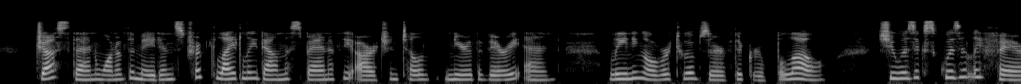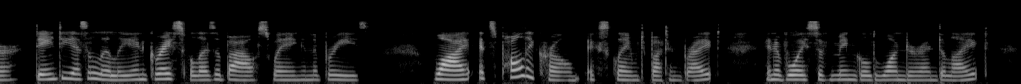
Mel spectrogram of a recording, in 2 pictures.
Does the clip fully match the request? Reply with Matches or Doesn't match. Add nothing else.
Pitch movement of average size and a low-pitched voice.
Doesn't match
